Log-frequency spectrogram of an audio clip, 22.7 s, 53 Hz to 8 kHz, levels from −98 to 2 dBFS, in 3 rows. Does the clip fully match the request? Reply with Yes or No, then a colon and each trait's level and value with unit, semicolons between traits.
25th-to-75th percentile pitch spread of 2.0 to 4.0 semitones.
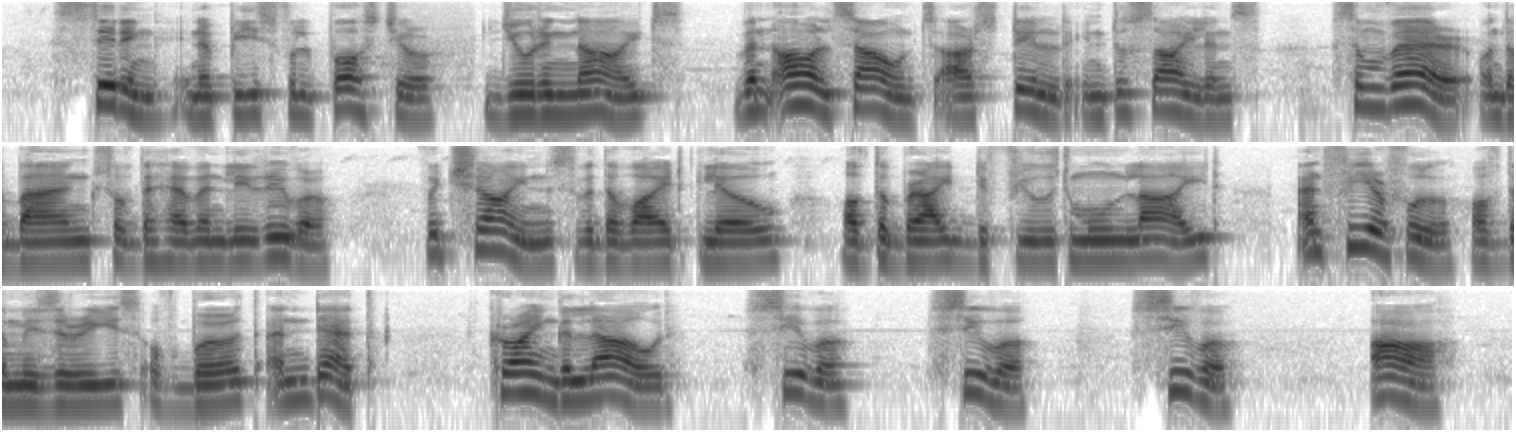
Yes: average, 3.1 semitones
